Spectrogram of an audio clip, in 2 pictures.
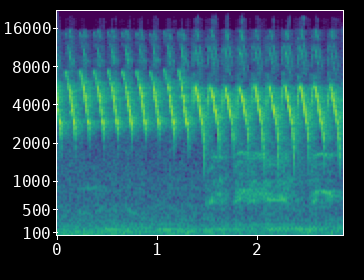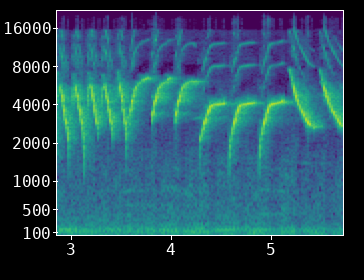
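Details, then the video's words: Taghreed song of a canary, meant for training young chicks: rapid high trilled notes repeated in a quick even series, then slower, looping, down-slurred whistles near the end. The background stays quiet. "Taghreed canary to train chicks canario taghreed para entrenar pollitos"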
